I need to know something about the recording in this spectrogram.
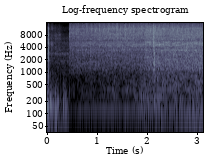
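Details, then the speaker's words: BMW E46 during a DIY AC recharge from a can, engine idling: sharp clicks and slight load shifts as the compressor clutch kicks in and out; clutch cycling. "And you can hear the clutch kicking in and out."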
